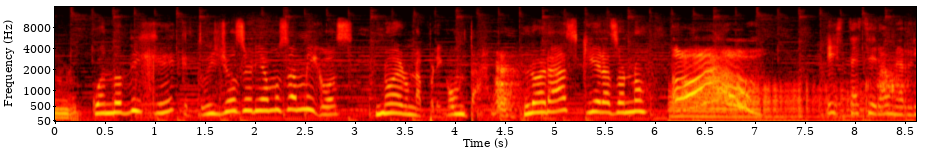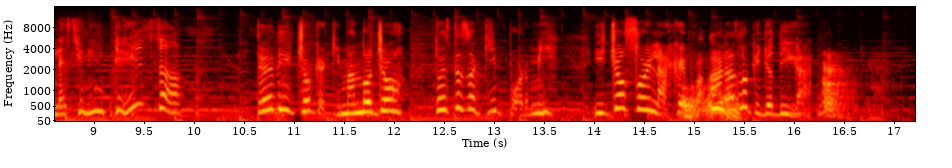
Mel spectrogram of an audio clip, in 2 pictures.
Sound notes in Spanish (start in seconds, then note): 4.2 ladrido de el zorro de maggie; 6.1 gruñido de maggie con su animal espiritual; 16.2 ladrido again :V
